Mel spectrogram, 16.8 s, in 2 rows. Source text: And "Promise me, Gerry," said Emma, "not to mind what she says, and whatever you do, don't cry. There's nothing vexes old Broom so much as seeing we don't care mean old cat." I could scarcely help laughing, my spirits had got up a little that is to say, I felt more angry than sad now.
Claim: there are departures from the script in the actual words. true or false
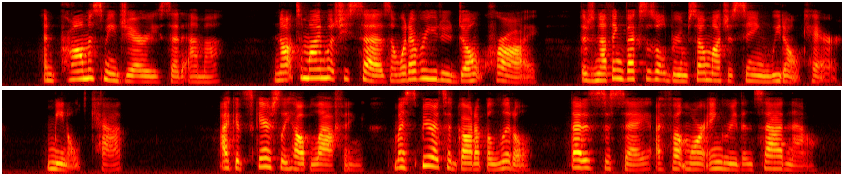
false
